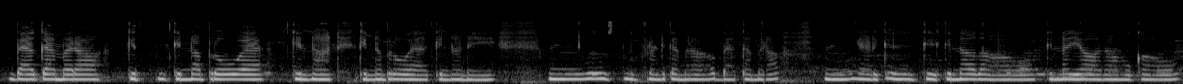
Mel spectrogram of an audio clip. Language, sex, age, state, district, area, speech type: Dogri, female, 18-30, Jammu and Kashmir, Udhampur, rural, spontaneous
